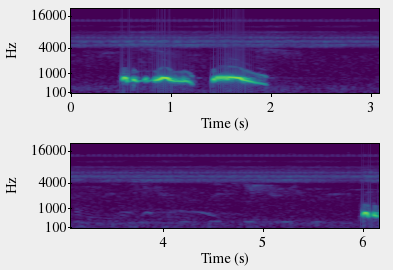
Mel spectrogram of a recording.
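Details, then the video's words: A spotted dove (balam/tekukur) on a lure recording used to attract doves gives a hoarse, rolling coo in two quick phrases, the second drawn out and falling, then starts again, over a steady high insect-like hiss. "BALAM AJARAN MANGGUNG DAN MERATUS"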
